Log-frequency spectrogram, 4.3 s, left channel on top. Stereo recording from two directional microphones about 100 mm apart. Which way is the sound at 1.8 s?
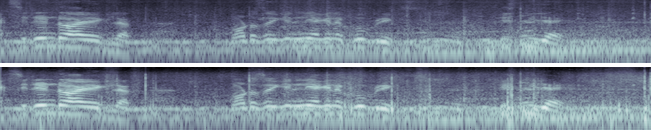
50° right (ahead or behind).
